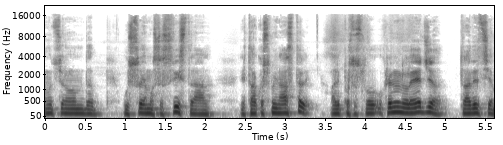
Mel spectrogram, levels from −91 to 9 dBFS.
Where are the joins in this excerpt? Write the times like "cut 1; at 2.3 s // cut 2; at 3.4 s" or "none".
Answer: cut 1; at 3.4 s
